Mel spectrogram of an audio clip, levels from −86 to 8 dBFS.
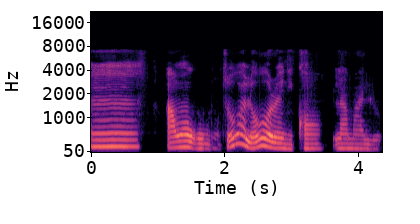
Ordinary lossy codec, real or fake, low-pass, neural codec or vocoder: none; real; 7.2 kHz; none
